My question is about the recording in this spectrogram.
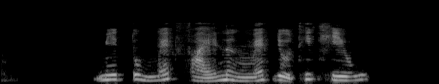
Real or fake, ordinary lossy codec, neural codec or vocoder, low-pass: real; AAC, 32 kbps; none; 7.2 kHz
